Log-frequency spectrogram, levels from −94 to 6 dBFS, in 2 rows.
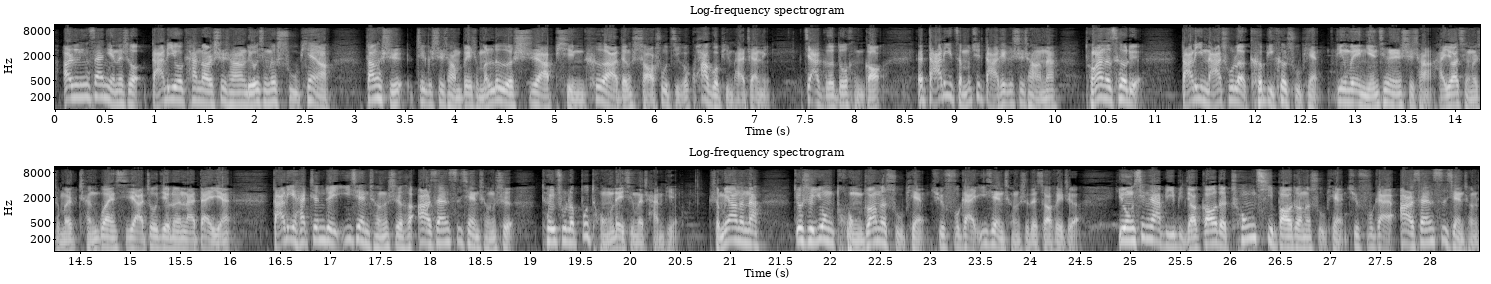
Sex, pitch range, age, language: male, 100-155 Hz, 30-49, Chinese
